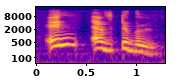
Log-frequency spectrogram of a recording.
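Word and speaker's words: inevitable: इसकी प्रोनाउंसिएशन भी आप देखो। इनएविटेबल। है ना? Never pronounce it strongly.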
